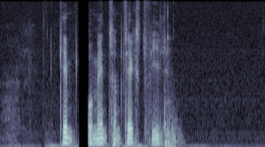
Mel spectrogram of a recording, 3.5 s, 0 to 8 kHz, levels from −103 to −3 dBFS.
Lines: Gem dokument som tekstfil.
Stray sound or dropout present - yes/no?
yes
